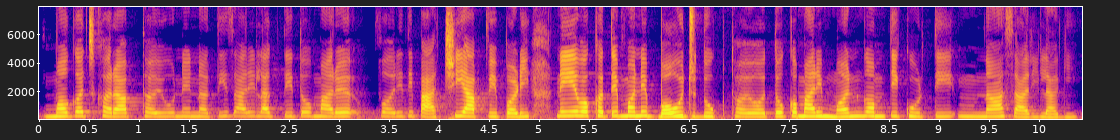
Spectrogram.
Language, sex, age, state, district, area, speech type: Gujarati, female, 45-60, Gujarat, Mehsana, rural, spontaneous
